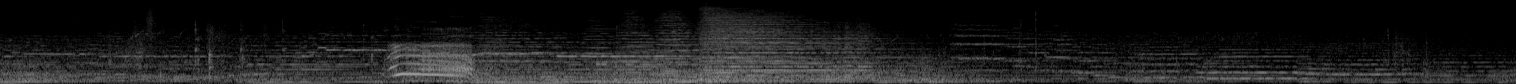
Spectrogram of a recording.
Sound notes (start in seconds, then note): 3.9 Eric yells; 5.5 dramatic music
